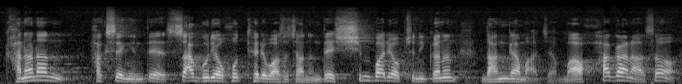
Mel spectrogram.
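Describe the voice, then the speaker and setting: A man's voice: a little high, lively intonation, moderate pace, fairly bright tone, long reverb tail. A man preaching a sermon as pastor, in an earnest tone. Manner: earnest preaching, acting out quoted prayers. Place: church sanctuary.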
